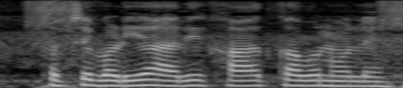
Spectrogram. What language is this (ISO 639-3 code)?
bho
